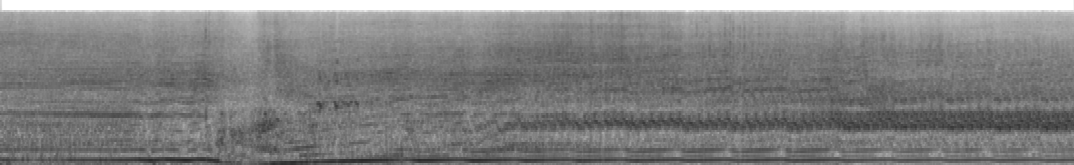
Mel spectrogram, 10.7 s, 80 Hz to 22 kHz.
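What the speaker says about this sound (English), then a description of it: "How was that for a burnout, Mark?" A 2019 Dodge car does a loud tire burnout: a sustained screech of spinning rubber over a revving engine that dips near two seconds, then climbs back to a steady, droning howl for the rest of the run.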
